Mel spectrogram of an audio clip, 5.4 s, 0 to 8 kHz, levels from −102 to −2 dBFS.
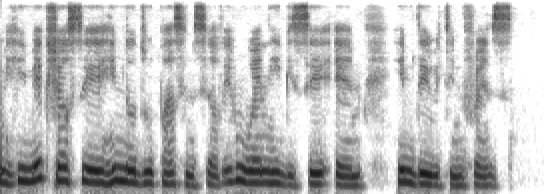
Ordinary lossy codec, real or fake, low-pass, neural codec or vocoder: Opus, 64 kbps; real; 7.2 kHz; none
